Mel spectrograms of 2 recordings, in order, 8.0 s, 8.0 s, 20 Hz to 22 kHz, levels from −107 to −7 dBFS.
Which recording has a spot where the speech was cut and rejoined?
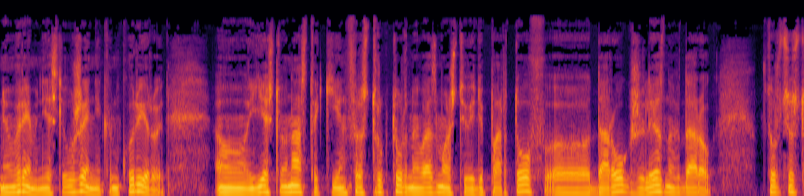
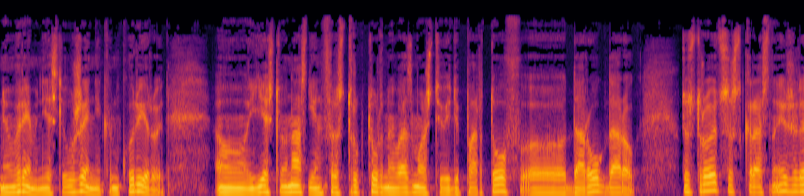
second; 3 cuts; at 3.1 s, 6.0 s, 6.8 s

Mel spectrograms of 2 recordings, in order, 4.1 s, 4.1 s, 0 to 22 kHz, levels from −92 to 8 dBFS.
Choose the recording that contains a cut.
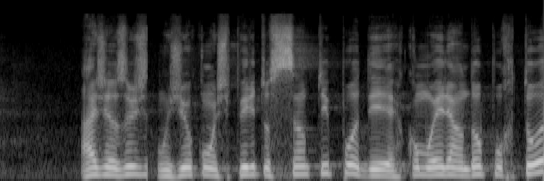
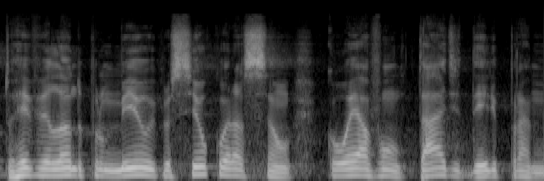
first; 1 cut; at 1.1 s

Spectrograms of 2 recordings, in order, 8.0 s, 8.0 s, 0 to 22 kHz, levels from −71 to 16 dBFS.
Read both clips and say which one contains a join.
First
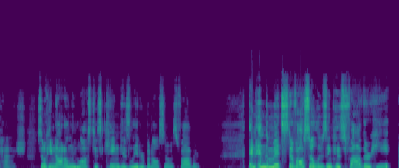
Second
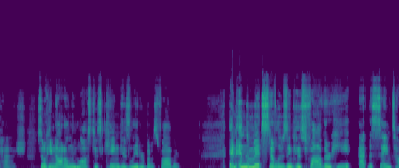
second; 2 cuts; at 3.0 s, 5.5 s

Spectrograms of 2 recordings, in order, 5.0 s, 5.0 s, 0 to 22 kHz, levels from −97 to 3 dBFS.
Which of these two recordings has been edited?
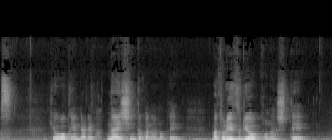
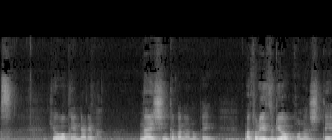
first; 1 cut; at 1.5 s

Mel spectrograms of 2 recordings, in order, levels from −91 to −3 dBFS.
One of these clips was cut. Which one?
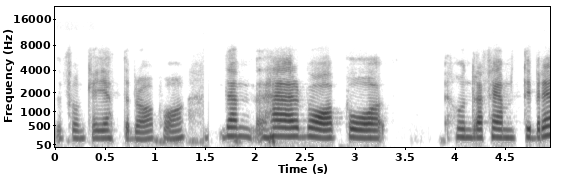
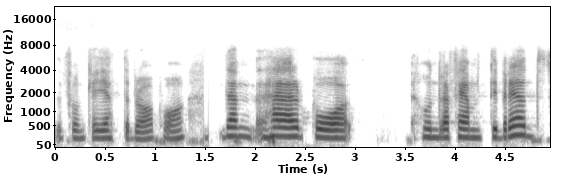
second; 1 cut; at 2.5 s

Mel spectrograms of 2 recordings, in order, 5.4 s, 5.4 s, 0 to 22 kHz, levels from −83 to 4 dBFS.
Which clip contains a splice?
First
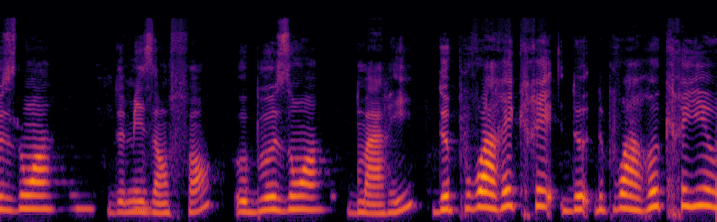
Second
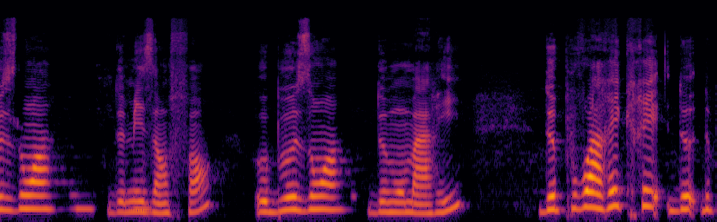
first; 3 cuts; at 1.7 s, 2.7 s, 3.2 s

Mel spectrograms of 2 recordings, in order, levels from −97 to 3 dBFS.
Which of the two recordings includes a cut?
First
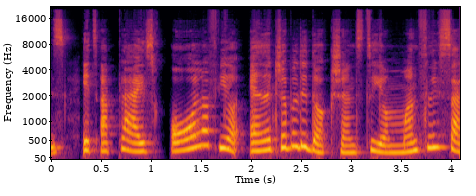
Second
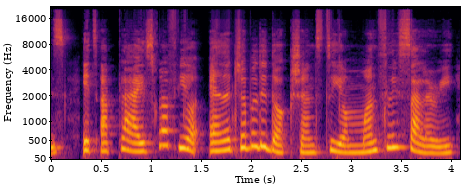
second; 1 cut; at 1.1 s

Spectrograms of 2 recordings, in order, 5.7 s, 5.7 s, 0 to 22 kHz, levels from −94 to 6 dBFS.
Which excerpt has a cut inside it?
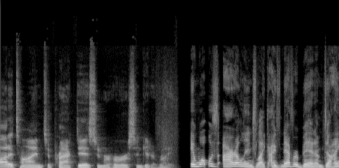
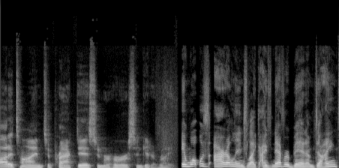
second; 1 cut; at 3.0 s

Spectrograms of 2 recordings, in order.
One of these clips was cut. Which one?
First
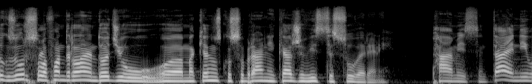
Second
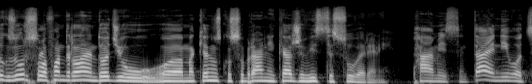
second; 1 cut; at 4.0 s

